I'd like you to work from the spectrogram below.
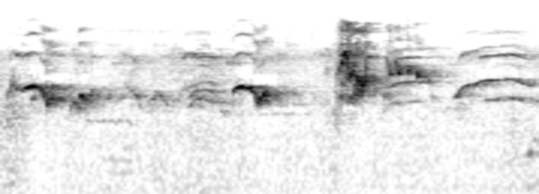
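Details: Lure song of an Oriental magpie-robin for training pet birds: clear whistled phrases, then a loud harsh rising burst followed by long sweet drawn-out whistles.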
